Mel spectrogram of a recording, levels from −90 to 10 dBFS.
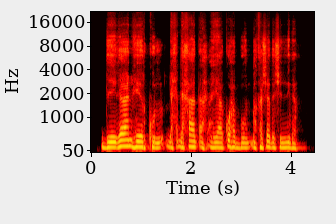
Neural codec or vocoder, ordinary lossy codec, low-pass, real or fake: codec, 44.1 kHz, 3.4 kbps, Pupu-Codec; none; none; fake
